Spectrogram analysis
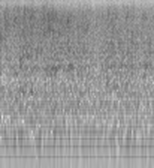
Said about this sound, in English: We're going to take the water, pour some water in there.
